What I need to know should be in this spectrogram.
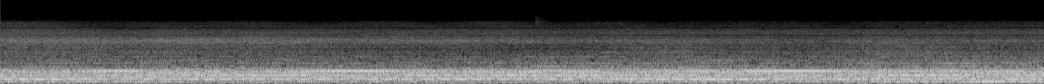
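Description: A drummer plays a drum kit with cymbals in loose, improvised patterns.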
